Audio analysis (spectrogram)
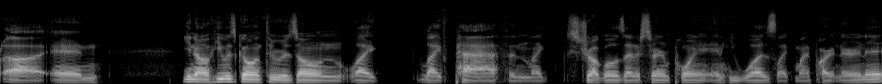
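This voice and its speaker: A man with an American accent speaks at a fairly slow pace in an ordinary speaking voice. His pitch is fairly low, and the recording is very clean with a silent background. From Massachusetts (Framingham). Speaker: skateboarder and screen printer. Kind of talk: casual chat.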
